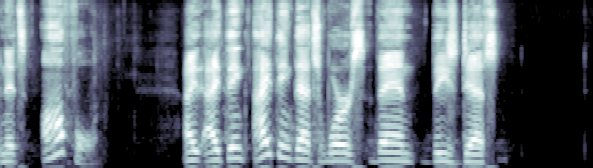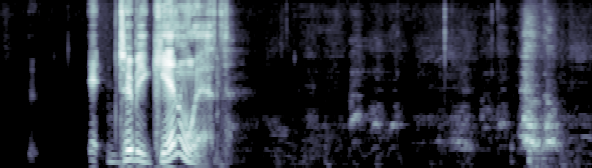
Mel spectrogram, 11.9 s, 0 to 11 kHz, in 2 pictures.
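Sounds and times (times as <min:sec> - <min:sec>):
speech: 0:00.0 - 0:01.0, 0:01.8 - 0:05.0, 0:06.8 - 0:08.2
dog yapping: 0:09.4 - 0:11.8.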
